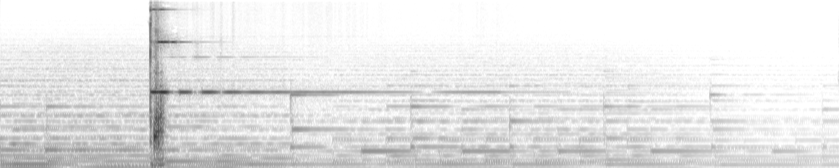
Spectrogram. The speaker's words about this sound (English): You can place your hands gently in your lap and close your eyes, and we'll begin this meditation with a ring of the chime, and we'll end the meditation with the ring of the chime.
